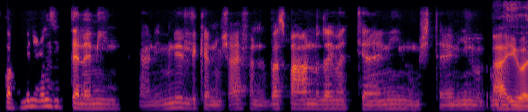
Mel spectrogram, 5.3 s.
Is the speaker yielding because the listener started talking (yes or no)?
yes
